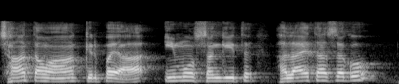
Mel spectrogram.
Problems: none marked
